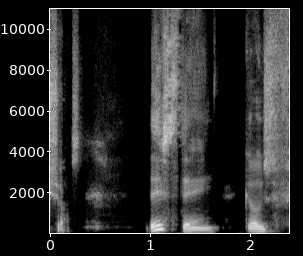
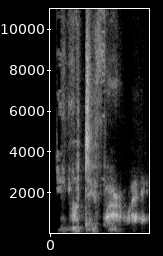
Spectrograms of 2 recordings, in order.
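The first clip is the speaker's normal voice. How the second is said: soft whispered aside, much softer; 9 dB quieter than usual. Retold or imitated. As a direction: whisper it like a secret tip to a stranger. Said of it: "he whispers to me".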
